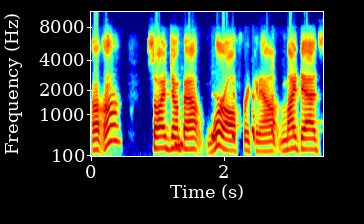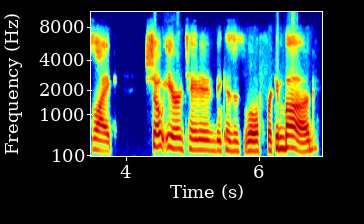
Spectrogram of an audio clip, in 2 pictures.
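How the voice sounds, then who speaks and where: A woman co-host in a casual chat, telling a story in an animated way and acting out the quotes, on a dull lo-fi recording. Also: mid-range voice, moderate pace, no room sound. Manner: animated, acts out quotes, laughs often.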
